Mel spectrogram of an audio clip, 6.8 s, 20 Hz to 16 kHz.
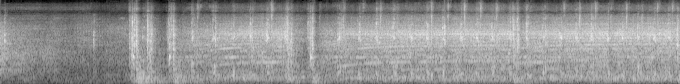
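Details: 1949 Chevrolet Advance Design pickup, not run for 30+ years, jump-started from another truck with fuel fed into the carb after sitting with penetrating oil in the cylinders. It coughs, sputters and crackles, hard to start; the coil is acting up and spark or points are suspected.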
